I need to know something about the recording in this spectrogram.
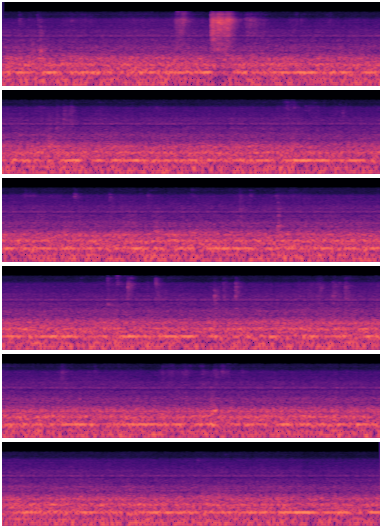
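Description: A train rumbles steadily along the tracks with a low motor hum.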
